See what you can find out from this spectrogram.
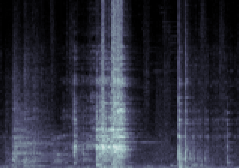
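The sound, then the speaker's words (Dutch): Dishes and cutlery clink as a plate is taken from a stack while bread with bacon and pear is prepared; a few sharp, bright clinks, with a louder rattling burst in the middle, then lighter taps. “Ik zal alvast een bord pakken.”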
